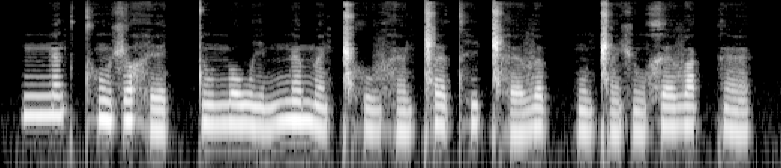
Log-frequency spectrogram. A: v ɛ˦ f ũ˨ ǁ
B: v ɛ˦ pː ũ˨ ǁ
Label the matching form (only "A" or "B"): B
